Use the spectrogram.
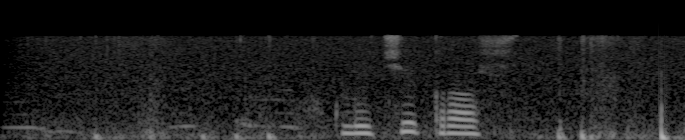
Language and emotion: Russian, neutral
